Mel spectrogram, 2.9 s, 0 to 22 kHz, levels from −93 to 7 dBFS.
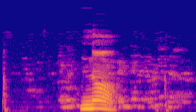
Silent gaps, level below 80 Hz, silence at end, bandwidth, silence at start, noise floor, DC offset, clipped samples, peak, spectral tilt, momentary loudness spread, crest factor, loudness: none; -54 dBFS; 0.3 s; 7.2 kHz; 0.05 s; -52 dBFS; under 0.1%; under 0.1%; -2 dBFS; -7 dB/octave; 24 LU; 18 dB; -15 LUFS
